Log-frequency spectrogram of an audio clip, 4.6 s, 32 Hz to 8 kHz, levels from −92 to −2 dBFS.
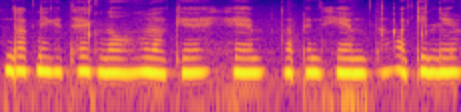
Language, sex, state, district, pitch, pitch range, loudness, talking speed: Karbi, female, Assam, Karbi Anglong, 230 Hz, 225-235 Hz, -11 LUFS, 130 wpm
